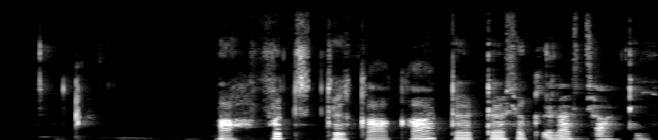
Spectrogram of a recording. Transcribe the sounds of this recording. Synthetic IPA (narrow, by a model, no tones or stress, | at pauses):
bahfut̪sd̪̥e̤kakʰat̪ət̪əsəkelasd͡ʒat̪i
